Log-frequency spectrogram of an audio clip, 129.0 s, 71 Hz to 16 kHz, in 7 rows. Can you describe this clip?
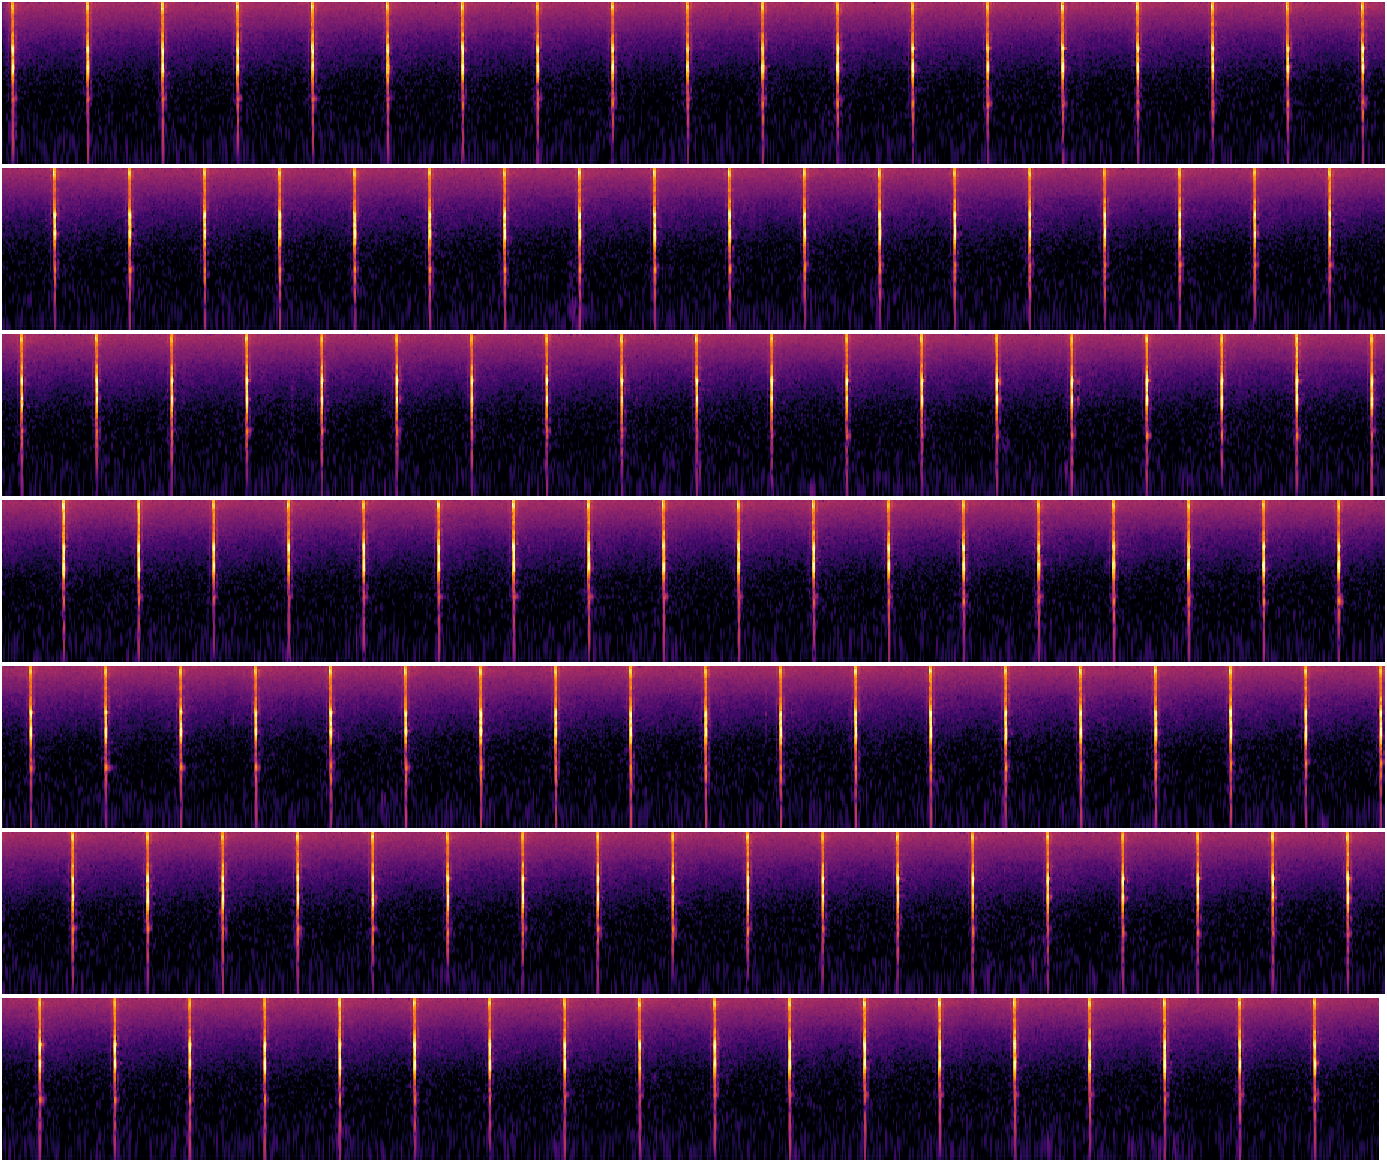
wristwatch,mechanical,clock,ticking,contact mic,loop,denoised
Taped a pair of JrF C-series contact mics on a small, very quiet wristwatch to see if I could get a good signal. Pleasantly surprised by the result.
Removed the quartz hum and de-noised in RX 7.
contact-mic, mechanical, watch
